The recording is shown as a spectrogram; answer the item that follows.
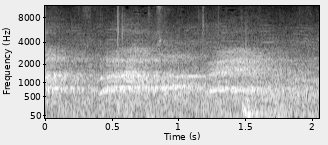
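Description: Voices shouting in a large hall over a wrestling bout, with a dull thud of bodies on the mat about one and a half seconds in.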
